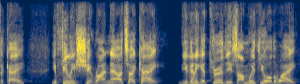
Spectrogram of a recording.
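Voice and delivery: rally the listener like a coach; fired-up coaching. Real, not acted. Intense motivational push.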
